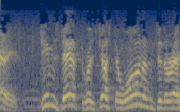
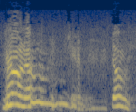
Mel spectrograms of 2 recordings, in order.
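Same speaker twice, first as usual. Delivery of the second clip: terrified pleading; 2 semitones higher, 4 dB louder than usual. Acted. Delirious beggar cries out at remembered attackers. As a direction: beg in panic not to be struck.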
